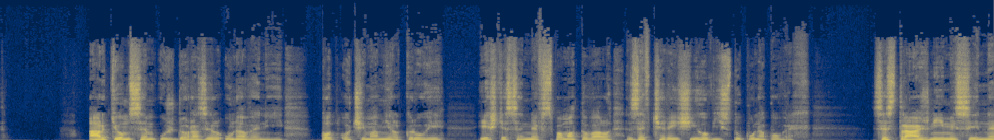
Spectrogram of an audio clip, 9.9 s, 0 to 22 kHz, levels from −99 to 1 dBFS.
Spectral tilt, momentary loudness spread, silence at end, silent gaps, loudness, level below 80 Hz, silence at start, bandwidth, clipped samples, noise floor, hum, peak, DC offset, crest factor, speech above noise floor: -3.5 dB/octave; 13 LU; 0 s; none; -21 LUFS; -50 dBFS; 0.9 s; 18.5 kHz; under 0.1%; -75 dBFS; none; -2 dBFS; under 0.1%; 20 dB; 54 dB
